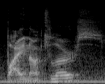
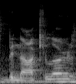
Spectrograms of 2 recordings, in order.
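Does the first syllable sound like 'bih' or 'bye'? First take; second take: bye; bih. First: The first syllable sounds like 'bye', as in bicycle. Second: The first syllable has a short 'bih' vowel. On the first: "it's bicycle" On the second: "it just sounds better"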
